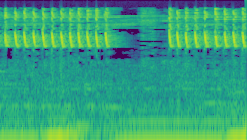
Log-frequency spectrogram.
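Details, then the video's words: Short prinia klik burst from a songbird training recording: rapid sharp high clicks, a pause of about half a second, then clicking resumes, low hum in the background. "Prenjak Klik Super Edan Tembakan Rapat & Panjang"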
